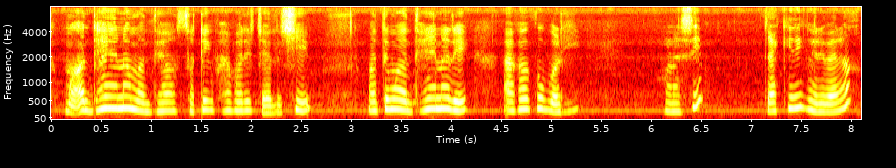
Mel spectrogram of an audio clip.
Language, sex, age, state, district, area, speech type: Odia, female, 45-60, Odisha, Balangir, urban, spontaneous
